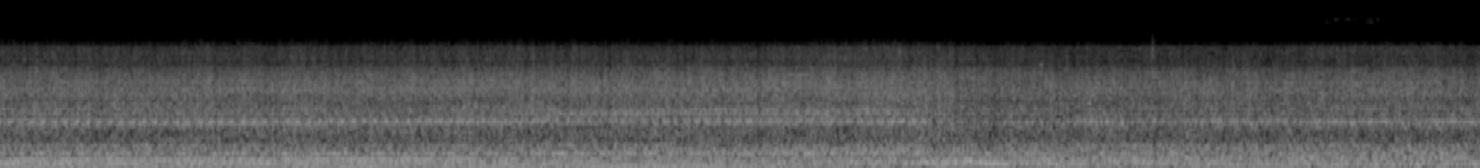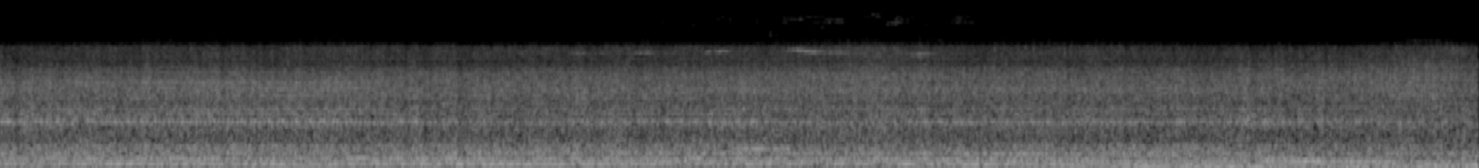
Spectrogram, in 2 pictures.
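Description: A truck's diesel engine running at low speed, heard from inside the cab. Its note shifts about seven seconds in.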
